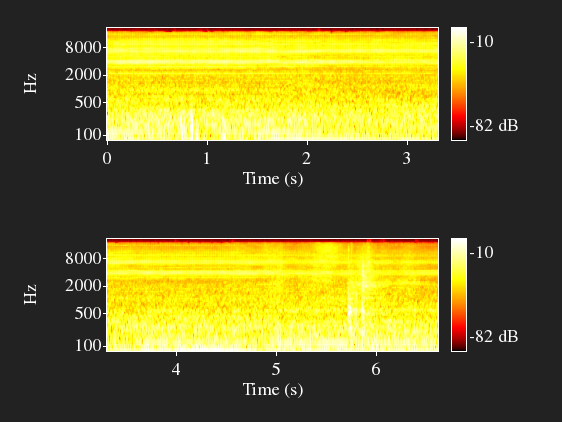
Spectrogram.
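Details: LG refrigerator giving a steady low buzz and hum with a faint high whine and a few small knocks; the owner asks what causes this buzzing vibration.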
